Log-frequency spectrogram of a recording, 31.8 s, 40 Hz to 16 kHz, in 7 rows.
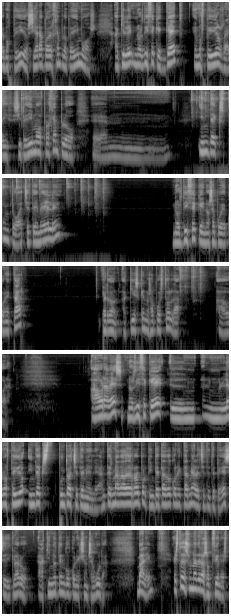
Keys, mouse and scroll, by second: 0.9 click, 1.4 click, 8.3-10.6 typing, 10.9 Return, 16.0-17.2 drag, 17.2 BackSpace, 17.4 Return, 22.6-24.5 drag, 30.9 click.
